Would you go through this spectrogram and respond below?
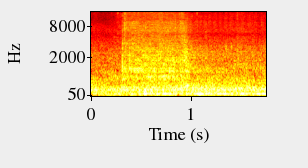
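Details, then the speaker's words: Honda CD 70 motorcycle, engine running: small single coughs and stumbles as the throttle is blipped, not picking up cleanly, misfire easing when choke is applied; hesitation and misfire on acceleration from dirt clogging the carburetor main jet. "तो यह गाड़ी start हो गई है आप check कर सकते हैं ये जैसे ही हम हॉकी सी रेस देते हैं तो ये बैंड होने की कोशिश करता है"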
